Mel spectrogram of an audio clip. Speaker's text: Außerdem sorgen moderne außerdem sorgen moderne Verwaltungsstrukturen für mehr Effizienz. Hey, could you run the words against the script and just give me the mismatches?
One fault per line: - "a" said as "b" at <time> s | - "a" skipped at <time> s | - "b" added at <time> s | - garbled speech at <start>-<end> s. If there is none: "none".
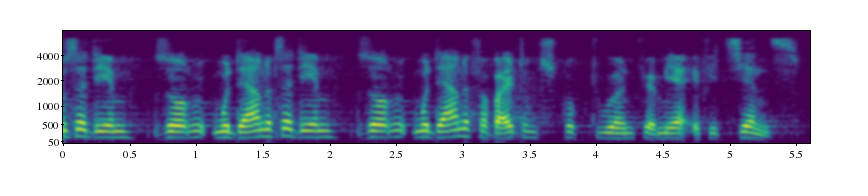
none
